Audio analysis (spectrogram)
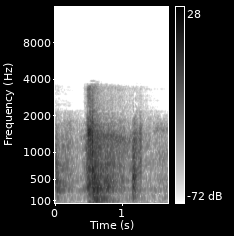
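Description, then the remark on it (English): A back door opens with a sudden, fairly loud creaking burst, followed about a second later by a shorter knock as it closes, with no voices. “Out the back door.”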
